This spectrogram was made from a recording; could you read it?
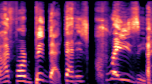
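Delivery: put-on very high, drawn-out, furious yelling. Speaker recounts a man questioning his personal money in the deal, retelling a man yelling. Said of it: "and he's yelling at me".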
